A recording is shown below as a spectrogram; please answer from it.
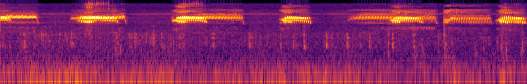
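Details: White-rumped shama chicks being fed by a parent, giving high, harsh, hissing begging calls in bursts of about half a second, repeated at irregular intervals.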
